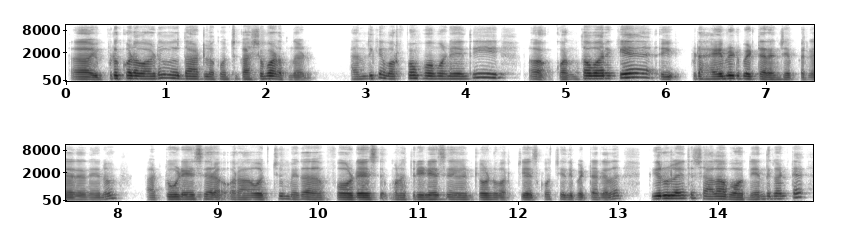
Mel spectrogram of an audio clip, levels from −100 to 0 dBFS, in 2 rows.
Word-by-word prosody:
ఆహ్, 130 Hz, -1 st, +4 dB
ఇప్పుడు 165 Hz, +9 st, +2 dB
కూడా 160 Hz, -2 st, +8 dB
వాడు 150 Hz, +7 st, -1 dB, 0.3 s
దాంట్లో 140 Hz, -2 st, -3 dB
కొంచెం 130 Hz, +1 st, -11 dB
కష్టపడతనాడు. 125 Hz, -8 st, 0 dB, 0.5 s
అందుకే 165 Hz, +8 st, -5 dB
వర్క్ 145 Hz, 0 st, -4 dB
ఫ్రమ్ 175 Hz, -1 st, +2 dB
హోమ్ 155 Hz, -1 st, +3 dB
అనేది 150 Hz, +8 st, -1 dB, 0.5 s
ఆహ్, 130 Hz, -, -2 dB, 0.2 s
కొంతవరకే 160 Hz, -, +5 dB, 0.4 s
ఇ -, -, 0 dB, 0.2 s
ఇప్పుడు 150 Hz, -1 st, -9 dB
హైబ్రిడ్ 165 Hz, +4 st, +6 dB
పెట్టారని 125 Hz, -4 st, -1 dB
చెప్పారు 110 Hz, -1 st, -9 dB
కదా 105 Hz, 0 st, -5 dB
నేను. 105 Hz, +8 st, -7 dB, 0.4 s
ఆహ్, 115 Hz, -, -12 dB
టూ 130 Hz, -, -2 dB
డేసే 125 Hz, +1 st, -3 dB, 0.2 s
ఒ -, -, -11 dB
రావచ్చు. 115 Hz, +2 st, -3 dB
మిగతా 125 Hz, +1 st, -3 dB, 0.3 s
4 115 Hz, -1 st, +3 dB
డేస్. 115 Hz, 0 st, +4 dB
మనం 115 Hz, -2 st, -7 dB
3 120 Hz, -, -2 dB
డేస్ 125 Hz, +1 st, -2 dB
ఇంట్లో 115 Hz, -1 st, -6 dB
ఉండి 115 Hz, -1 st, -4 dB
వర్క్ 105 Hz, +1 st, -16 dB
చేసుకోచ్చు. 125 Hz, +4 st, -5 dB
ఇది 110 Hz, -, -6 dB
పెట్టారు 110 Hz, +1 st, -7 dB
కదా. 110 Hz, -, -6 dB, 0.4 s
ఈ -, -, +4 dB
రూల్ 170 Hz, 0 st, +9 dB
అయితే 175 Hz, +1 st, -6 dB
చాలా 145 Hz, 0 st, -1 dB
బావుంది. 115 Hz, +1 st, -1 dB
ఎందుకంటే 155 Hz, -, -4 dB
130 Hz, 180 wpm, -25 LUFS, 115-150 Hz, 0.5 s, రూల్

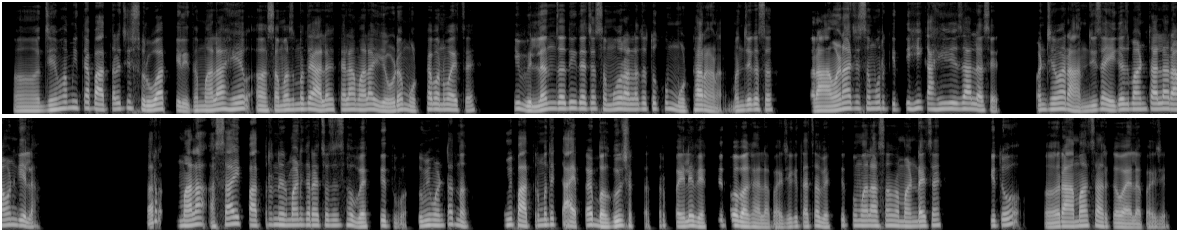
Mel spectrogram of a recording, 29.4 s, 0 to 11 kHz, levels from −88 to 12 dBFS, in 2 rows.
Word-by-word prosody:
अ, 115 Hz, +1 st, -1 dB
जेव्हा 150 Hz, +7 st, +2 dB
मी 195 Hz, -, -2 dB
त्या 180 Hz, -, -1 dB
पात्राची 160 Hz, +3 st, -1 dB
सुरुवात 150 Hz, +1 st, +3 dB
केली, 110 Hz, -5 st, -1 dB
तर 125 Hz, -, -1 dB
मला 130 Hz, +5 st, +2 dB
हे 160 Hz, +2 st, +2 dB, 0.3 s
समजमध्ये 145 Hz, +5 st, +1 dB
आलं, 140 Hz, +1 st, +3 dB
त्याला 150 Hz, +1 st, +1 dB
मला 145 Hz, +1 st, +1 dB
एवढं 120 Hz, +1 st, +2 dB
मोठं 130 Hz, +7 st, -3 dB
बनवायचंय, 145 Hz, -5 st, 0 dB, 0.5 s
की 175 Hz, -, -1 dB
विलन 140 Hz, +9 st, +3 dB
जरी 175 Hz, +1 st, +1 dB
त्याच्या 170 Hz, 0 st, -1 dB
समोर 160 Hz, +1 st, 0 dB
आला, 155 Hz, 0 st, +2 dB
तर 165 Hz, -, -1 dB
तो 165 Hz, -, -2 dB
खूप 170 Hz, -, -4 dB
मोठा 125 Hz, +1 st, +1 dB
राहणार. 105 Hz, -8 st, -1 dB
म्हणजे 130 Hz, +5 st, -2 dB
कसं? 145 Hz, -2 st, -1 dB, 0.6 s
रावणाच्या 140 Hz, +10 st, +3 dB
समोर 175 Hz, +1 st, -3 dB
कितीही 165 Hz, +4 st, -4 dB
काहीही 165 Hz, +2 st, 0 dB
झालं 160 Hz, -4 st, +1 dB
असेल, 130 Hz, -, -6 dB, 0.5 s
पण 140 Hz, +2 st, -2 dB
जेव्हा 160 Hz, +2 st, +2 dB
रामजीचा 130 Hz, +4 st, 0 dB
एकच 150 Hz, +3 st, +1 dB
बाण 160 Hz, 0 st, 0 dB
चालला, 165 Hz, +1 st, +3 dB
रावण 160 Hz, +2 st, +2 dB
गेला. 130 Hz, -5 st, 0 dB, 1.4 s
तर -, -, 0 dB, 0.3 s
मला 160 Hz, +6 st, +4 dB
असं 175 Hz, +9 st, 0 dB
एक 200 Hz, 0 st, +2 dB
पात्र 155 Hz, +2 st, -1 dB
निर्माण 160 Hz, -1 st, +1 dB
करायचं, 160 Hz, -1 st, 0 dB
जसं 155 Hz, -1 st, -2 dB
व्यक्तित्व 120 Hz, -1 st, -1 dB, 0.2 s
तुम्ही 145 Hz, +4 st, +2 dB
म्हणतात 155 Hz, +3 st, -1 dB
ना, 135 Hz, -4 st, 0 dB
तुम्ही 160 Hz, +6 st, -7 dB
पात्रामध्ये 150 Hz, +5 st, +2 dB
काय-काय 130 Hz, +6 st, +2 dB
बघू 130 Hz, -1 st, +5 dB
शकता? 130 Hz, -3 st, -7 dB
तर 140 Hz, -, -11 dB
पहिले 125 Hz, +4 st, +4 dB
व्यक्तित्व 145 Hz, +5 st, +1 dB
बघायला 115 Hz, -4 st, +3 dB
पाहिजे, 105 Hz, +3 st, -4 dB
की 125 Hz, -, -3 dB
त्याचं 125 Hz, +3 st, -1 dB
व्यक्तित्व 115 Hz, +7 st, -5 dB
मला 145 Hz, 0 st, +2 dB
असं 145 Hz, +2 st, 0 dB
मला 145 Hz, -1 st, +2 dB
मांडायचं 135 Hz, +3 st, +1 dB
आहे 160 Hz, -, -1 dB, 0.6 s
की 145 Hz, -, 0 dB
तो 165 Hz, +2 st, +1 dB, 0.5 s
अ, -, -, -1 dB
रामासारखं 125 Hz, -1 st, +2 dB
व्हायला 100 Hz, -2 st, +1 dB
पाहिजे. 105 Hz, -1 st, -7 dB
145 Hz, 165 wpm, -23 LUFS, 125-160 Hz, 1.4 s, बघू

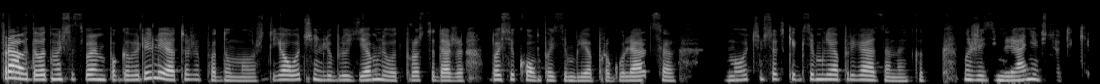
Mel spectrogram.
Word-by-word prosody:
Правда, 270 Hz, -6 st, +9 dB
вот 225 Hz, +1 st, +3 dB
мы 235 Hz, 0 st, +4 dB
щас 235 Hz, 0 st, -10 dB
с -, -, -19 dB
вами 230 Hz, -1 st, +4 dB
поговорили, 215 Hz, +8 st, +1 dB
я 220 Hz, -4 st, +7 dB
тоже 225 Hz, +1 st, -6 dB
подумала, 175 Hz, -4 st, -5 dB
что 230 Hz, +5 st, -14 dB
я 220 Hz, +1 st, +4 dB
очень 225 Hz, 0 st, -1 dB
люблю 205 Hz, 0 st, -2 dB
землю, 205 Hz, +3 st, +1 dB
вот 185 Hz, -1 st, -3 dB
просто 195 Hz, 0 st, -4 dB
даже 180 Hz, -1 st, +1 dB, 0.2 s
босиком 220 Hz, -3 st, 0 dB
по 190 Hz, 0 st, -2 dB
земле 175 Hz, -1 st, -2 dB
прогуляться. 185 Hz, +2 st, -1 dB, 0.5 s
Мы 195 Hz, +1 st, -3 dB
очень 225 Hz, +3 st, -5 dB
всё-таки 240 Hz, 0 st, -4 dB
к 215 Hz, -, -13 dB
Земле 230 Hz, -1 st, +2 dB
привязаны, 200 Hz, -7 st, -1 dB
как 180 Hz, +1 st, -10 dB, 0.3 s
мы 225 Hz, -2 st, +2 dB
же 210 Hz, -1 st, -1 dB
земляне 200 Hz, +3 st, +1 dB
всё-таки. -, -, -18 dB
205 Hz, 180 wpm, -24 LUFS, 185-230 Hz, 0.5 s, Правда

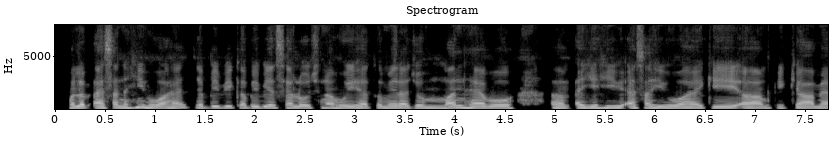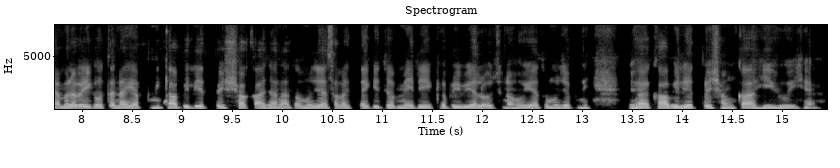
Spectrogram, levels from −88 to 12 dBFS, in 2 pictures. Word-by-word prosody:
मतलब 150 Hz, 0 st, +4 dB
ऐसा 150 Hz, +2 st, +2 dB
नहीं 155 Hz, +6 st, 0 dB
हुआ 140 Hz, -5 st, +2 dB
है, 140 Hz, +2 st, +1 dB, 0.2 s
जब 145 Hz, -2 st, -2 dB
भी 145 Hz, 0 st, 0 dB
कभी 140 Hz, 0 st, -1 dB
भी 140 Hz, 0 st, +1 dB
ऐसी 140 Hz, +1 st, -3 dB
आलोचना 135 Hz, 0 st, -1 dB
हुई 130 Hz, 0 st, +1 dB
है 130 Hz, -1 st, +2 dB
तो 135 Hz, -, -3 dB
मेरा 130 Hz, 0 st, +2 dB
जो 135 Hz, 0 st, 0 dB, 0.2 s
मन 165 Hz, +5 st, +3 dB
है 145 Hz, -1 st, +3 dB
वो 140 Hz, 0 st, +3 dB, 0.5 s
अ, 145 Hz, -1 st, +2 dB, 0.2 s
यही 140 Hz, +3 st, +2 dB
ऐसा 140 Hz, +1 st, -1 dB
ही 140 Hz, 0 st, +1 dB
हुआ 125 Hz, -1 st, +1 dB
है 120 Hz, 0 st, 0 dB
कि 130 Hz, -1 st, 0 dB
अ, 120 Hz, -1 st, +2 dB, 0.3 s
क्या 125 Hz, -2 st, +2 dB
मैं 130 Hz, +1 st, 0 dB
मतलब 140 Hz, +2 st, +2 dB
एक 145 Hz, 0 st, +1 dB
होता 145 Hz, +2 st, -1 dB
है -, -, -1 dB
ना 165 Hz, -, +2 dB
की 165 Hz, -, +1 dB
अपनी 150 Hz, -1 st, -3 dB
काबिलियत 140 Hz, +2 st, +2 dB
पे 150 Hz, -, 0 dB
शक 150 Hz, -3 st, 0 dB
आ -, -, +2 dB
जाना। 125 Hz, -3 st, -1 dB
तो 125 Hz, -, -3 dB
मुझे 135 Hz, +1 st, +1 dB
ऐसा 135 Hz, 0 st, -3 dB
लगता 125 Hz, 0 st, -4 dB
है -, -, -3 dB
कि 135 Hz, -, -2 dB
जब 130 Hz, -1 st, -1 dB
मेरी 130 Hz, +1 st, 0 dB
कभी 130 Hz, 0 st, 0 dB
भी 130 Hz, 0 st, +3 dB
आलोचना 125 Hz, 0 st, -1 dB
हुई 125 Hz, -, +1 dB
है 130 Hz, -, +2 dB
तो 140 Hz, -, -5 dB
मुझे 130 Hz, 0 st, 0 dB
अपनी 130 Hz, +1 st, -4 dB, 0.4 s
जो 135 Hz, +1 st, +4 dB
है 130 Hz, -, +3 dB
काबिलियत 130 Hz, +1 st, +3 dB
पे 145 Hz, -, +2 dB
शंका 130 Hz, 0 st, +1 dB
ही 170 Hz, -, +3 dB
हुई 120 Hz, -3 st, -2 dB
है। -, -, -4 dB
135 Hz, 250 wpm, -23 LUFS, 130-145 Hz, 0.5 s, मतलब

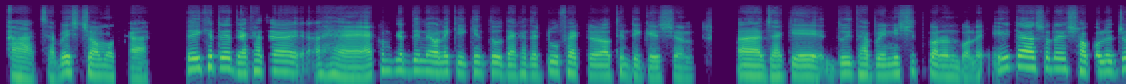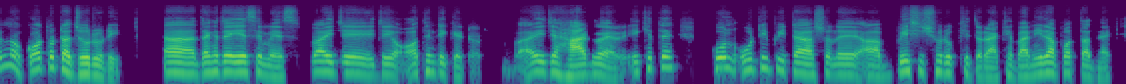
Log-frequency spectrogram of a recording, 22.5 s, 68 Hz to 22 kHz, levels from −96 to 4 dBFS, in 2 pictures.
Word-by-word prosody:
আচ্ছা, 105 Hz, -2 st, -3 dB
বেশ 155 Hz, 0 st, +3 dB
চমৎকার! 115 Hz, -6 st, -2 dB, 0.4 s
তো -, -, -38 dB
এই -, -, +3 dB
ক্ষেত্রে 225 Hz, -3 st, +3 dB
দেখা 145 Hz, +4 st, +1 dB
যায়, 165 Hz, -2 st, +2 dB, 0.4 s
হ্যাঁ, 115 Hz, -5 st, 0 dB
এখনকার 175 Hz, +3 st, -5 dB
দিনে 170 Hz, -2 st, -2 dB
অনেকেই 155 Hz, -2 st, -3 dB
কিন্তু 155 Hz, 0 st, -3 dB
দেখা 130 Hz, +2 st, -2 dB
যায় 130 Hz, -2 st, -3 dB
2 160 Hz, -1 st, -2 dB
factor 140 Hz, -3 st, -1 dB
authentication 115 Hz, -4 st, -5 dB, 0.6 s
আ -, -, +3 dB, 0.3 s
যাকে 120 Hz, +2 st, -3 dB, 0.4 s
২ 145 Hz, 0 st, -1 dB
ধাপে 130 Hz, -1 st, -2 dB
নিশ্চিতকরণ 145 Hz, -5 st, -2 dB
বলে। -, -, -5 dB, 0.2 s
এটা 230 Hz, +2 st, +2 dB
আসলে 210 Hz, -1 st, -3 dB, 0.2 s
সকলের 165 Hz, 0 st, +1 dB
জন্য 235 Hz, +5 st, -2 dB, 0.2 s
কতটা 205 Hz, +3 st, +4 dB
জরুরি? 130 Hz, -8 st, +3 dB, 0.5 s
আ -, -, +5 dB, 0.3 s
দেখা 155 Hz, +1 st, +3 dB
যায় 160 Hz, -1 st, +7 dB
এসএমএস 125 Hz, -8 st, -2 dB, 0.2 s
বা 165 Hz, -, +2 dB
এই -, -, -2 dB
যে 150 Hz, -, +2 dB, 0.2 s
এই -, -, -6 dB
যে -, -, 0 dB, 0.3 s
authenticator 155 Hz, 0 st, -5 dB, 0.3 s
বা -, -, -5 dB, 0.2 s
এই -, -, 0 dB
যে 160 Hz, -, +3 dB
hardware 135 Hz, +3 st, +5 dB, 0.2 s
এক্ষেত্রে 210 Hz, +7 st, 0 dB, 0.5 s
কোন 215 Hz, 0 st, +6 dB, 0.2 s
ওটিপি 190 Hz, -1 st, -4 dB
টা 155 Hz, -, +4 dB
আসলে 135 Hz, 0 st, -4 dB, 0.3 s
আ -, -, +1 dB, 0.3 s
বেশি 165 Hz, 0 st, 0 dB
সুরক্ষিত 150 Hz, -4 st, -4 dB, 0.2 s
রাখে 105 Hz, +5 st, -3 dB
বা 120 Hz, -, +4 dB
নিরাপত্তা 150 Hz, -2 st, +2 dB
দেয়? 100 Hz, -1 st, -8 dB
150 Hz, 150 wpm, -24 LUFS, 130-165 Hz, 0.6 s, যায়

